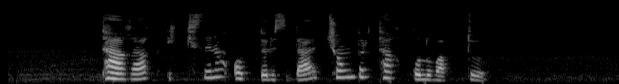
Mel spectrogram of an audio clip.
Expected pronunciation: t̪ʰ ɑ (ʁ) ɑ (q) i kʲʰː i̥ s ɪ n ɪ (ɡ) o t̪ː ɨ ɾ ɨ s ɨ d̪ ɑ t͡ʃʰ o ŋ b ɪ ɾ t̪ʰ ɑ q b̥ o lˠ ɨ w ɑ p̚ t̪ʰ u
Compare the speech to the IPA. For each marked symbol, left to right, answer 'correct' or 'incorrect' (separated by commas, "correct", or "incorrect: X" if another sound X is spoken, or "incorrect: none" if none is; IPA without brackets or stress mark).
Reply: correct, correct, incorrect: ŋ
